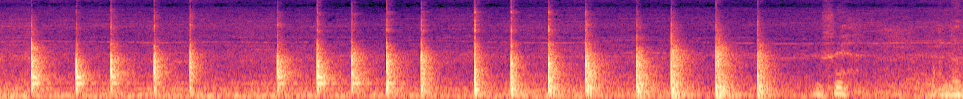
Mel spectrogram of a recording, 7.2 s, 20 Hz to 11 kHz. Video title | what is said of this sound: Silverton 36 Hull Inspection & Antifouling - Hong Kong Boat Maintenance Guide | there's some tanks and things, so you can hear a little different, but overall is solid.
